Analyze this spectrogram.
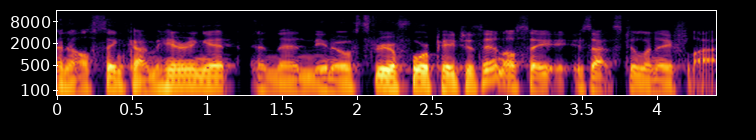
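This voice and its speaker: With an American accent, a man speaks at a fairly quick pace in a fairly low pitch, his dark, mellow tone carrying fairly even intonation. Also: quiet background. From US Midwest, Minnesota. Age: 60s. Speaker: conductor and music teacher. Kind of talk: casual interview chat. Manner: halting, many restarts.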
